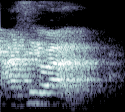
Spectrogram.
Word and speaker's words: आशीर्वाद: जैसे हम बोलते हैं आशीर्वाद, ये बिल्कुल शुद्ध रूप है इसका, क्योंकि जिस वर्ण के ऊपर रेफ लगा हुआ है उसका जो उच्चारण है इस वर्ण यानी व से पहले होना चाहिए और शब्द बोला जा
